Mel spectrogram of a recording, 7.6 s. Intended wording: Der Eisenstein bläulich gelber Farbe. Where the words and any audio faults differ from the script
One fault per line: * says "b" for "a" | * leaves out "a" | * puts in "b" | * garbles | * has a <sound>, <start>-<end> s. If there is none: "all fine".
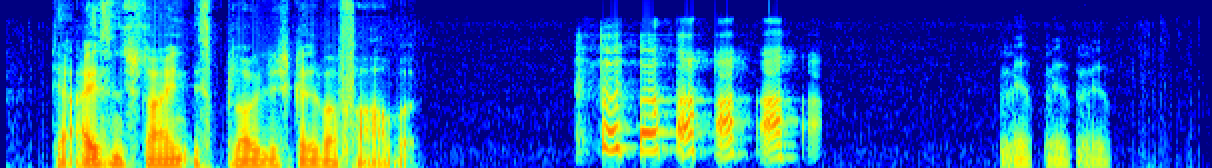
* puts in "ist"
* has a laugh, 3.6-5.1 s
* has a laugh, 6.2-6.9 s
